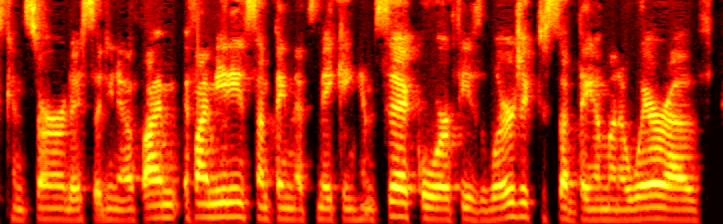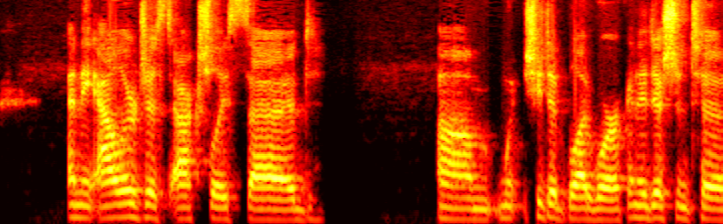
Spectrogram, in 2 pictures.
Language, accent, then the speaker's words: English; New Jersey, United States; I grew up in New Jersey.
